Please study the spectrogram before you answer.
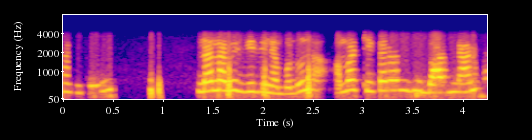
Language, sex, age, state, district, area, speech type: Bengali, female, 18-30, West Bengal, Howrah, urban, conversation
